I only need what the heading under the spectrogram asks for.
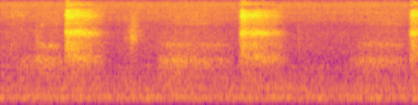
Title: chihuahua funny snore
